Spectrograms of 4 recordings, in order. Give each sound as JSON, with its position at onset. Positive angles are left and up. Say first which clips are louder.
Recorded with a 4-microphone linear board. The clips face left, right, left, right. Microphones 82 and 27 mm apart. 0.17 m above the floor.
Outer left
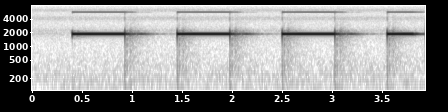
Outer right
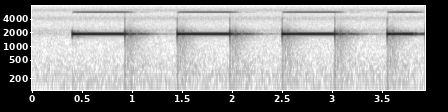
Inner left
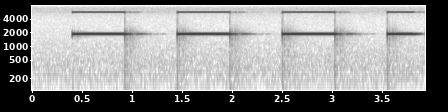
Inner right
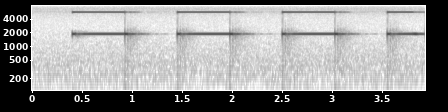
{"t": 0.4, "sound": "an alarm", "louder": "outer left 4 dB, inner left 8 dB", "side_deg": 15, "distance_m": 1.9}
